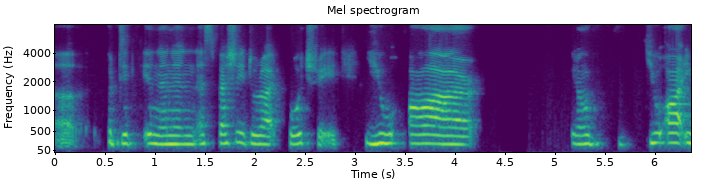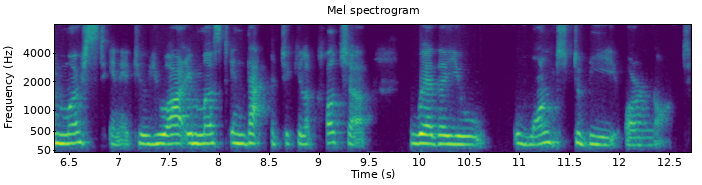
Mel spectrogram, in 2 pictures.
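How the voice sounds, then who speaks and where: A woman speaks at medium pitch and a moderate pace. Her voice is somewhat breathy, with monotone, flat intonation. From India, Gujarat. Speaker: poet. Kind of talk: interview conversation. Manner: halting, many repetitions.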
